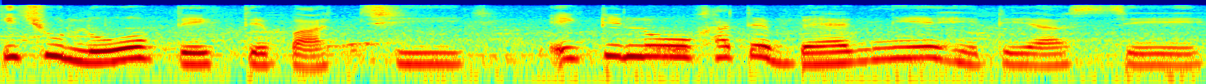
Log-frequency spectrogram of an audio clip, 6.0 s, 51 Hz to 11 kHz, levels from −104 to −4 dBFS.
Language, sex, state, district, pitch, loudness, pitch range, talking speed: Bengali, female, West Bengal, Malda, 210 Hz, -15 LUFS, 190-280 Hz, 120 wpm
